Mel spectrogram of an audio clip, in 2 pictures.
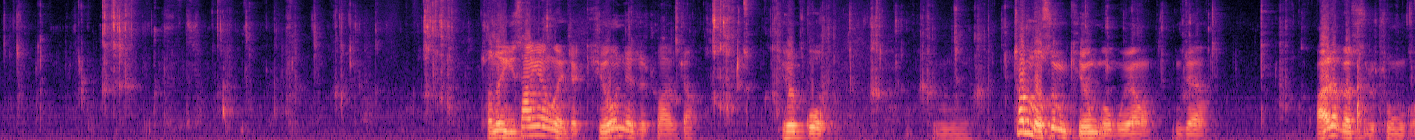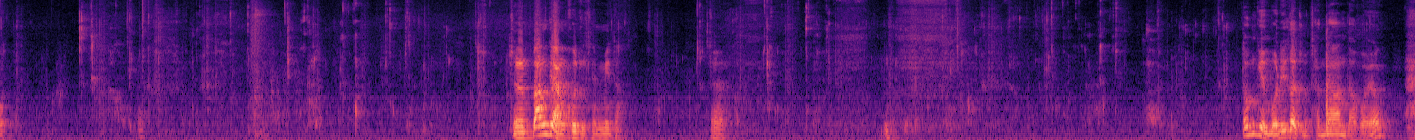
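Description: A young man chews food close to a microphone.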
